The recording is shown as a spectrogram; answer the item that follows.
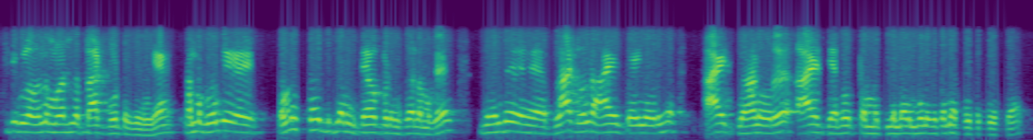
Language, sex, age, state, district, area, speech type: Tamil, male, 45-60, Tamil Nadu, Tiruppur, rural, conversation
